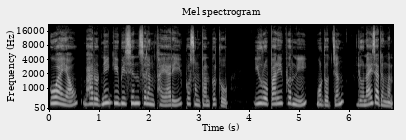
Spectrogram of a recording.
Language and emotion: Bodo, neutral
